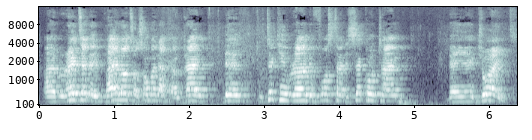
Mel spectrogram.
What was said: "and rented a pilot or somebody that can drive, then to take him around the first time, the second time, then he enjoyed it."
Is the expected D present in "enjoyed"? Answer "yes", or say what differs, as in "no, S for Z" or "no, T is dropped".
no, D is dropped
